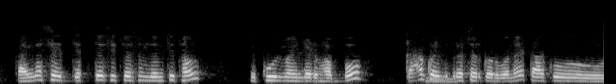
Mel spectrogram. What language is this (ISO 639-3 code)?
ori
